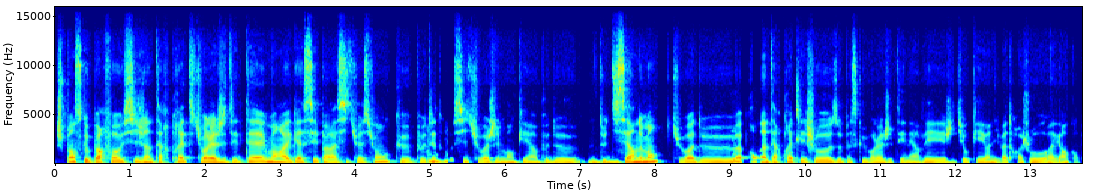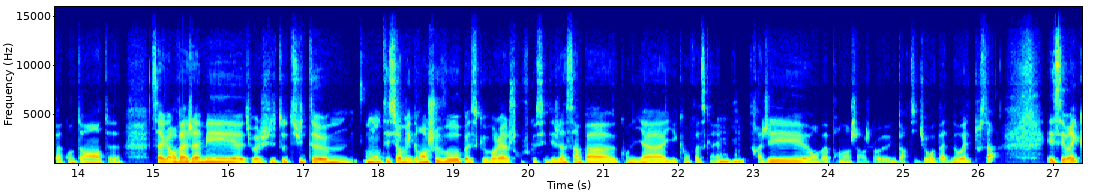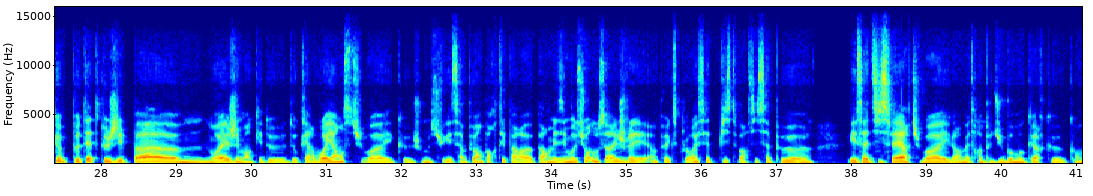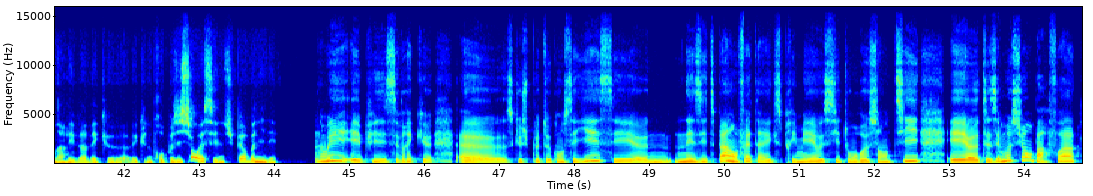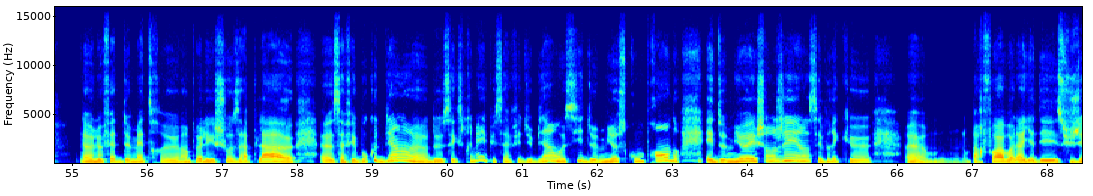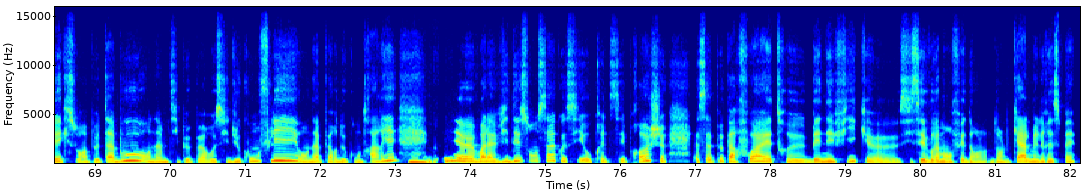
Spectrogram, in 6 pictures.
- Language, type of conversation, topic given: French, advice, Comment dire non à ma famille sans me sentir obligé ?
- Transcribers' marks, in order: stressed: "tellement"; stressed: "discernement"; unintelligible speech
